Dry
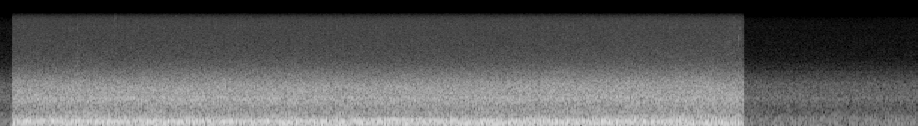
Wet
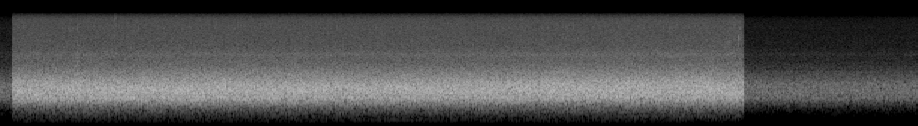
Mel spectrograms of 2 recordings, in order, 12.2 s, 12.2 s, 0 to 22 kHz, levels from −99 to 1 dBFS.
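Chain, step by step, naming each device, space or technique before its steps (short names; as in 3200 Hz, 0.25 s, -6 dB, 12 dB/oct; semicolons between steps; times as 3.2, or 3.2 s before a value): headphones lying on a table (HPF 1000 Hz 24 dB/oct; bell 4300 Hz +4.5 dB 0.24 oct); gain +3 dB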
